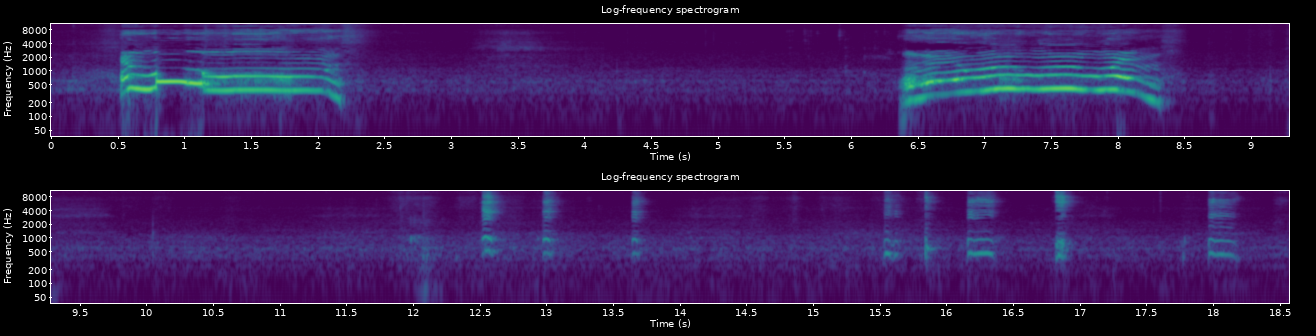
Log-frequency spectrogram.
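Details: Female Alaskan Malamute in a good mood putting on a little vocal show: two long, arching, tonal howls of about two seconds each, rising then falling, followed after a pause by short squeaks from her toy.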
